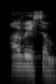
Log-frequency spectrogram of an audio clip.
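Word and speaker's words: awesome: करें सबसे पहले तो इसका जो उच्चारण होगा वो क्या होगा वेशम क्या होगा अवेसम पढ़ेंगे ठीक है अवेसम क्या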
